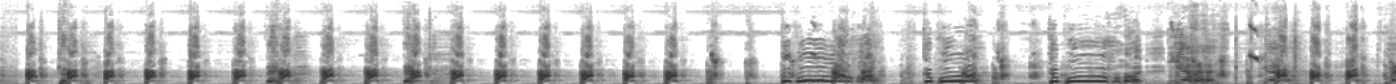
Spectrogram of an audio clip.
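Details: Neros, a dog in KNPV-style protection training, learning an aggressive bark at a box: sharp, evenly spaced barks about twice a second for nine seconds, then higher whining yelps while a handler keeps praising.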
